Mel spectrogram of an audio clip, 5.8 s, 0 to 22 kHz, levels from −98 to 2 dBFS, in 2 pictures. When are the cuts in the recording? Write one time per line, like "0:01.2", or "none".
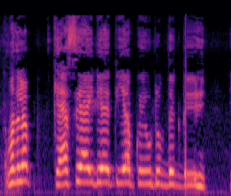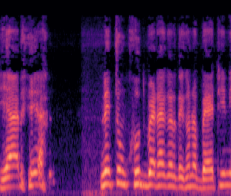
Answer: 0:02.2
